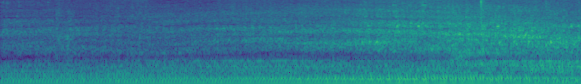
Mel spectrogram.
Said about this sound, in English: Sorry about that. A car just passed me by.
